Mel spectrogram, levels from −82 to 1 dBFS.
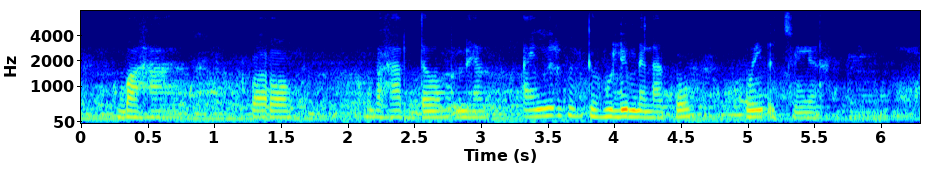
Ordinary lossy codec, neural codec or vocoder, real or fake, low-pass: none; codec, 16 kHz, 2 kbps, X-Codec, HuBERT features, trained on general audio; fake; none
